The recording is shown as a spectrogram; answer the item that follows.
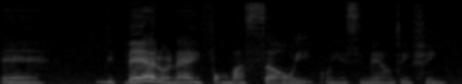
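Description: Very slow and monotone, a woman talks at a medium pitch with flat intonation. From Rio de Janeiro, Brazil. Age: 20s. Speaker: holistic therapist. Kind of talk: podcast monologue. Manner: halting.

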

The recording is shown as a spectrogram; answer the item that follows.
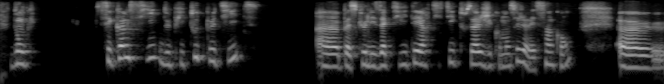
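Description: A woman speaks in a fairly high voice with lively intonation. She goes at a fairly slow pace, with long, frequent pauses. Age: 30s. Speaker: dancer and multidisciplinary artist. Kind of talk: casual interview.

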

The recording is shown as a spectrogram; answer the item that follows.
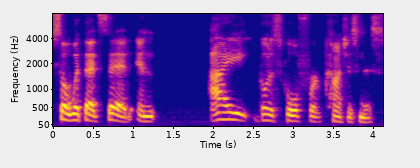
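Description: A man speaks with ordinary pitch variation against a quiet background. The sound is dry and close, with no echo. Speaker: podcast co-host. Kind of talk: podcast interview. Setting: video call. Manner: animated.

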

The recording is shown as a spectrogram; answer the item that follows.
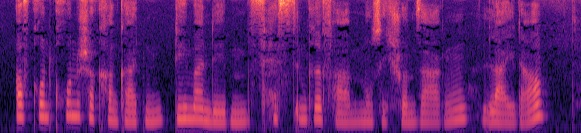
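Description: With a dark, mellow tone and a somewhat breathy quality, a woman talks at a fairly slow pace with lively intonation, the sound dry and close with no echo. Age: 30s. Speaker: podcaster, self-love activist. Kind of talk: casual monologue introduction.

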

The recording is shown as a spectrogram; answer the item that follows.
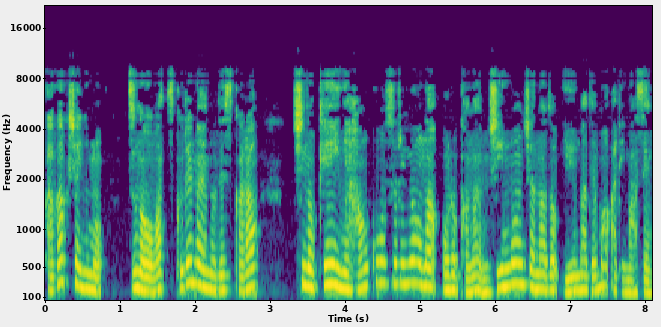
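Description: Somewhat breathy, the voice has a dark, mellow tone and lively intonation. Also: woman, fairly high pitch for a woman, moderate pace, dry, close sound with no echo. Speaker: study group participant. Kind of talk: reading aloud. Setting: online group voice room. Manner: polite.

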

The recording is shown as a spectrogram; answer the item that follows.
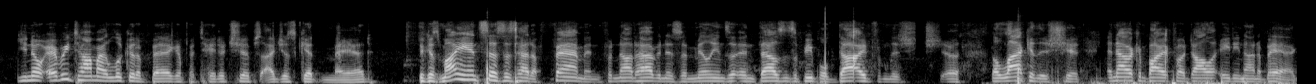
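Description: In a normal speaking voice, a man talks at a fairly quick pace, his fairly high pitch showing ordinary variation. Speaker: guest from another podcast. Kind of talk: crude banter. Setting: group call.

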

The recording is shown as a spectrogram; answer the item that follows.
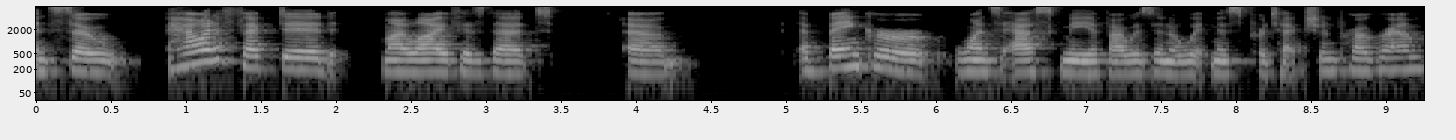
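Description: A woman's plain, everyday voice with an American accent, fairly low in pitch with ordinary pitch variation and a fairly slow pace, on a very clean recording with a silent background. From US South, Arkansas. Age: 60s. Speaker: tech entrepreneur. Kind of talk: casual interview, personal testimony.

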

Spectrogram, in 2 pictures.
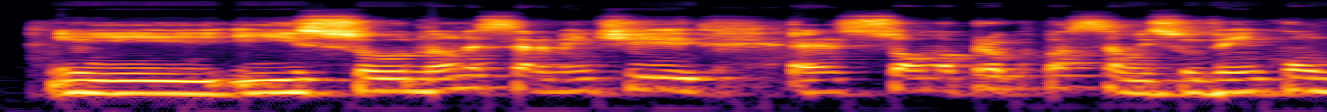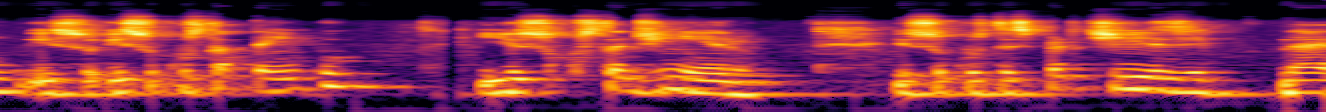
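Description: At a moderate pace, a man talks in a fairly high pitch with ordinary pitch variation, with audible room echo and noticeable background noise. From São Paulo, Brazil. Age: 20s. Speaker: startup CEO. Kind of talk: podcast interview. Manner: halting, repeats words.

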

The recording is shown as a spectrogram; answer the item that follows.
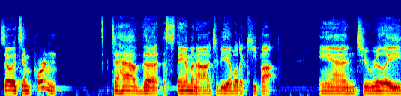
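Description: An American man with an unremarkable speaking voice, fairly high in pitch, with ordinary pitch variation, on a very clean recording with a silent background. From southern New Jersey near Philadelphia. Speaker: marketing executive. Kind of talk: interview.

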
